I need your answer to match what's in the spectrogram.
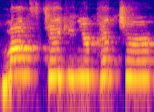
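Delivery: very high, acted-out shouted yell. Retelling how the youngest son called out: imitating someone yelling. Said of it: "he yells".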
